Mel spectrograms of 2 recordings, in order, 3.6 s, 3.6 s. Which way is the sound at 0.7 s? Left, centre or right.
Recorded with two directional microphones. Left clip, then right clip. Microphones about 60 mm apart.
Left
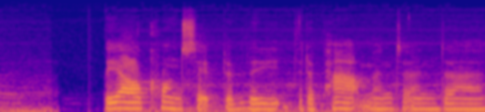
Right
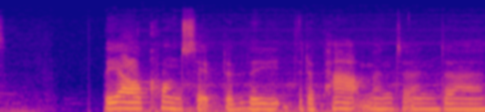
Centre.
